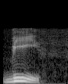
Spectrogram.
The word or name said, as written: beef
